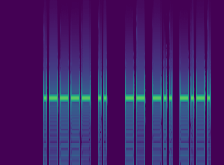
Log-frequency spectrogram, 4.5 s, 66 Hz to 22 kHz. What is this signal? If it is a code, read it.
Morse code, heard as a keyed tone, about 22 wpm, 700 Hz. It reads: 1I MDC
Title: Winter Field Day Exchanges 22wpm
